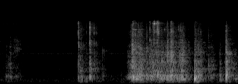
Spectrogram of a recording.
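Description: Handling noise: a couple of sharp clicks about a second in, then a short scratchy rustle near the end, from hands moving the sketchbook, needles and marker.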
